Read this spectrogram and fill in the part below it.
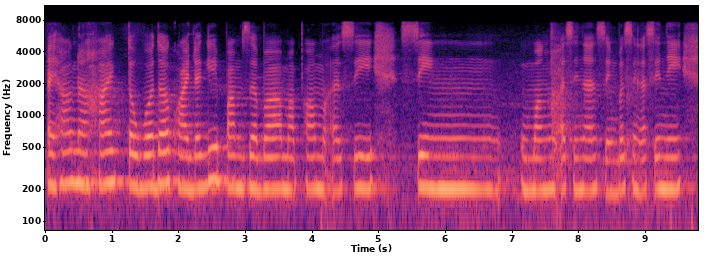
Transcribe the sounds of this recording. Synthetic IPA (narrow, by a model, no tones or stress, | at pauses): ɐjɦak̚nɐhajtowbɐdɐkʰwajdɐɡipamzɐbɐmɐpʰɐmɐ̰si | siŋ | umɐŋɐ̰sinɐsiŋbɐsiŋɐsini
